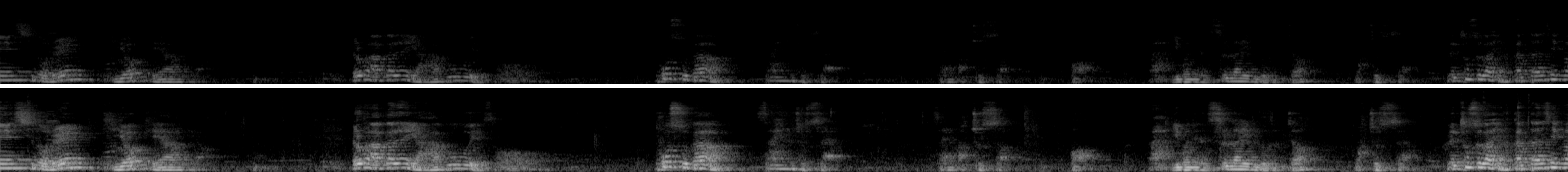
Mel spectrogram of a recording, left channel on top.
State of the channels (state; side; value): quieter; left; 15.9 dB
